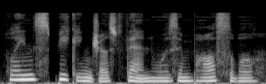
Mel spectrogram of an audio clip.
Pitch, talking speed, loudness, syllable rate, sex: 170 Hz, 135 wpm, -15 LUFS, 4.0 syllables/s, female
